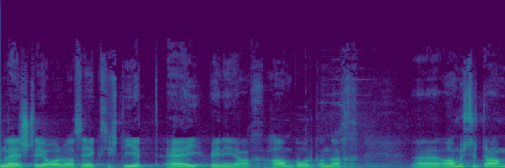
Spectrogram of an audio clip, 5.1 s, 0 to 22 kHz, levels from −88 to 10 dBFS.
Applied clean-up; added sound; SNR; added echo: none; none; none; none.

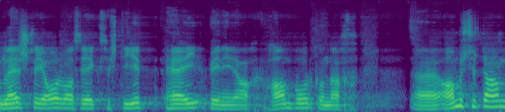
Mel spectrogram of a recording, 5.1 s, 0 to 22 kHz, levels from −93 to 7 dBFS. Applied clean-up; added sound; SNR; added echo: neural mask model Resemble Enhance denoiser.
